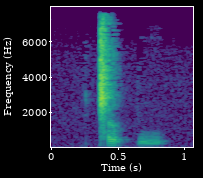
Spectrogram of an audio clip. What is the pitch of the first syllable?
falling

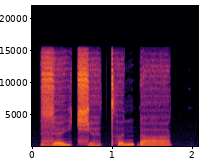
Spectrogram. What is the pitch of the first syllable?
rising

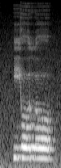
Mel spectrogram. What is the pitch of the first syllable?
low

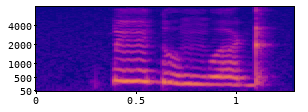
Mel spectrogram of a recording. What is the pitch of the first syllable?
high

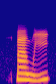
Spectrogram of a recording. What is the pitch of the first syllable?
high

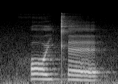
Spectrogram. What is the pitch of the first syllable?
low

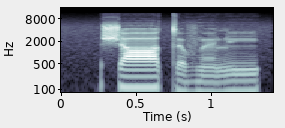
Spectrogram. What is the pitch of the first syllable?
high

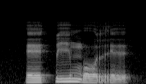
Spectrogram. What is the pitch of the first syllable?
low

